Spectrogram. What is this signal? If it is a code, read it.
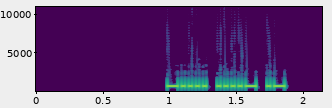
Morse code, heard as a keyed tone, about 44 wpm, 700 Hz. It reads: 64A
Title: All Cut Numbers - 3-Digit 45wpm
